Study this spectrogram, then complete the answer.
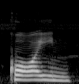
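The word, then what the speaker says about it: coin: फिर ये है टॉयल, क्या है टॉयल, कॉइन, ऑई करके यहाँ पर प्रोनाउंस किया जा रहा है।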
